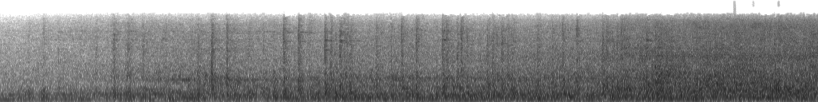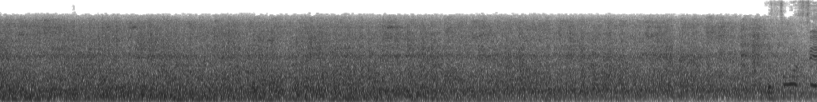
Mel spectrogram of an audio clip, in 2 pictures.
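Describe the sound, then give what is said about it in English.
A subway express train from the Bronx roars past, a loud, steady rumble with rattling, clattering wheels that holds at full strength for the whole stretch, with no one talking. “Indian Express from the Bronx, safe and sound, her occupants ignorant and unsuspecting of how they were safeguarded, of how they'll always be safeguarded.”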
